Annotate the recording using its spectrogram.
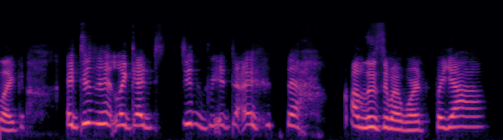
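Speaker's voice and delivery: crying through the words, tearful and halting. Talking about realizing a friend was gone, crying while talking. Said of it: "I'm slowly crying now".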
